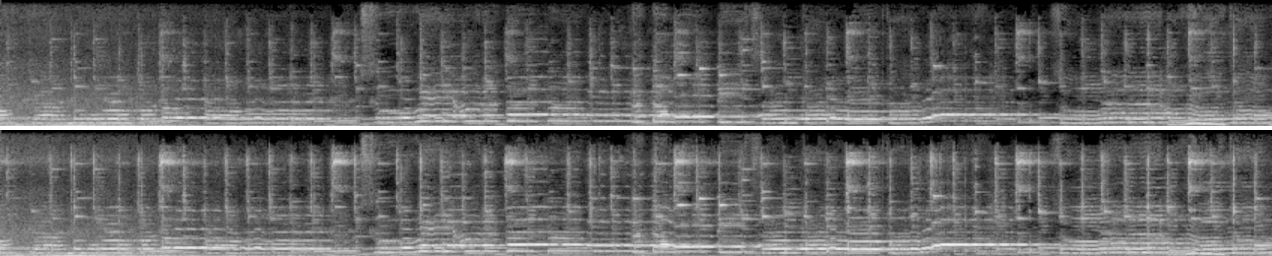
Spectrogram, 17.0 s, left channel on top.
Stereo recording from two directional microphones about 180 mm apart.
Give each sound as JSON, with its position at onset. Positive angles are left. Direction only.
{"t": 2.1, "sound": "music", "side_deg": -35}
{"t": 5.3, "sound": "music", "side_deg": -35}
{"t": 9.0, "sound": "music", "side_deg": -35}
{"t": 10.7, "sound": "music", "side_deg": -55}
